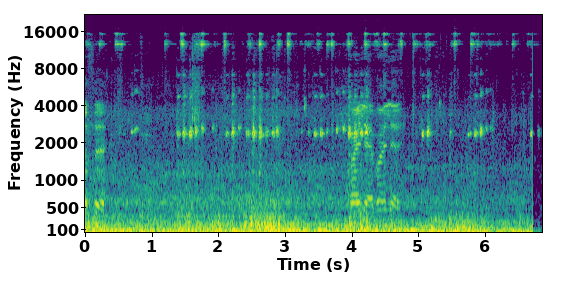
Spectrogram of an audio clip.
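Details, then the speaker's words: Hino RN AC coach, heard from the front seat while driving: short, high, irregular "kach kach" squeaks over heavy road and engine rumble, attributed to some problem with the front left wheel; cause unconfirmed. "সামনের চাকার বাম পাশের চাকা কোন একটি problem থাকার কারণে আওয়াজটা শুনতে পাচ্ছেন। এরকম ক্যাচ ক্যাচ টাইপের আওয়াজ বিরক্তিকর একটি আওয়াজ হচ্ছে।"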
